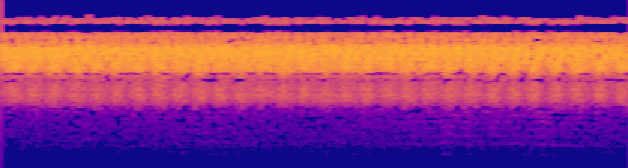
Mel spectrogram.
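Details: Forest cicadas in the trees keep up a steady, shrill buzzing with a slight throbbing pulse. The sound holds at an even loudness throughout and has no breaks.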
